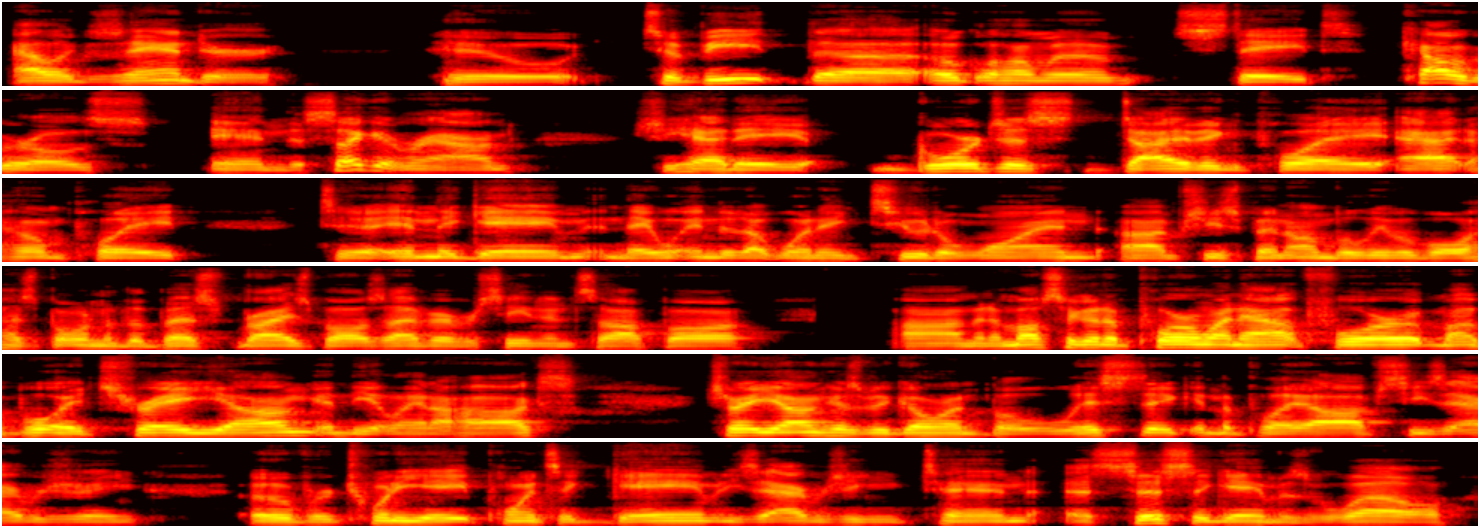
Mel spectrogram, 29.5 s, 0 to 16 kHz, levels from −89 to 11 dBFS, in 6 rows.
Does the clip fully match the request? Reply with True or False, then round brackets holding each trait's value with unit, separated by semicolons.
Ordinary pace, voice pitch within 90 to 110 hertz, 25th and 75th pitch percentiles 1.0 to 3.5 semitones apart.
False (190 wpm; 120 Hz; 2.5 semitones)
